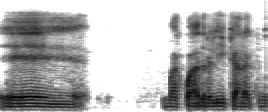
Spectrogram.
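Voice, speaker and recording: The man's voice is fairly low in pitch. He speaks very slowly. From Florianópolis, Santa Catarina, Brazil. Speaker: former futsal player. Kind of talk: interview.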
